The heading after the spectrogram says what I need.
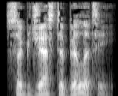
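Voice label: "suggestibility", British English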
